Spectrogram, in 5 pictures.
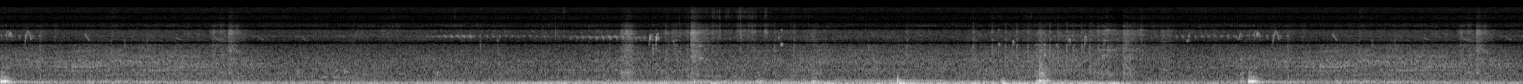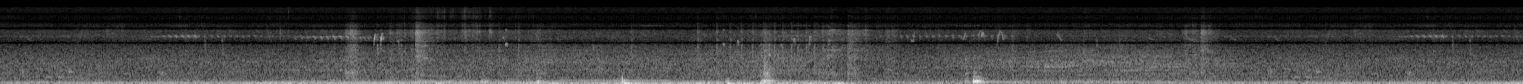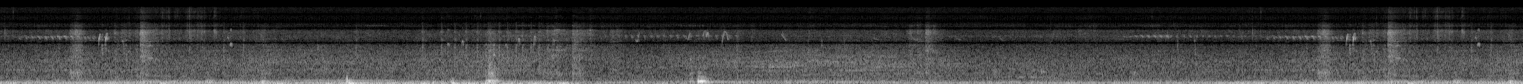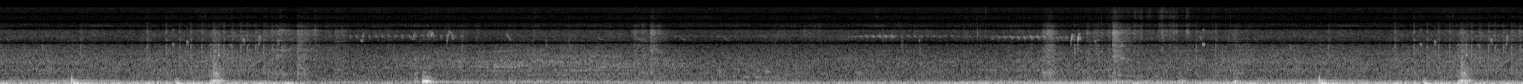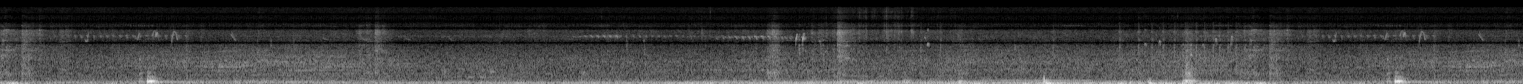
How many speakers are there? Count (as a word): zero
